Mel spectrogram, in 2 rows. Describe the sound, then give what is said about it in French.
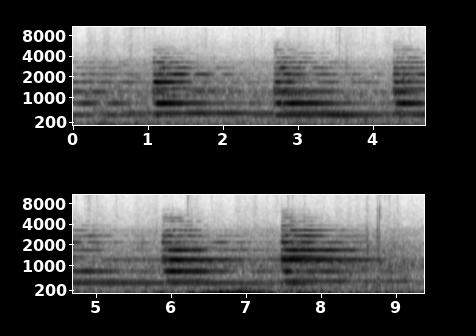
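A church bell tolls six o'clock with slow, evenly spaced strikes about every one and a half seconds. Each strike rings on in a long sustained hum over a low background rumble. “Il sonne 6 heures à JV.”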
